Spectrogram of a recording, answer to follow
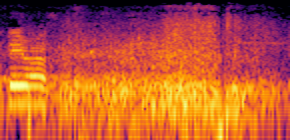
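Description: A damaged wooden building with a tiled roof giving way in an earthquake: a rushing, crumbling noise of falling timber, tiles and dust that starts about half a second in and runs on. Just before it, a person's voice cries out briefly.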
